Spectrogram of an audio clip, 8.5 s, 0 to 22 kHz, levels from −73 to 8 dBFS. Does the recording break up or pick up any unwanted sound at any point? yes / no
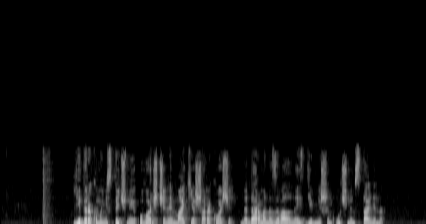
yes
